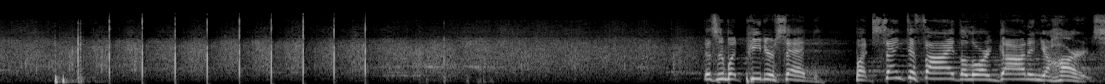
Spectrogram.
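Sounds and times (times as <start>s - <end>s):
audience clapping in steady rhythm: 0.0s - 7.6s
speech: 7.1s - 11.0s.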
